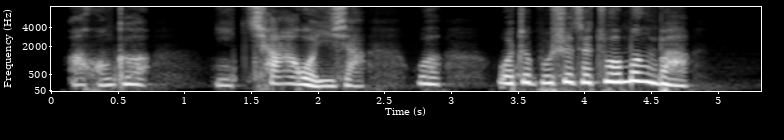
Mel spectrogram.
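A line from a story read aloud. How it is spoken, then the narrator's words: Quiet. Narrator (Chinese): 雪儿小声说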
